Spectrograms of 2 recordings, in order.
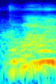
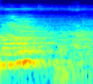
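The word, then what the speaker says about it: مالك: Alhamdulilla alamin ngahmanirin malingimin maling bukan malik.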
